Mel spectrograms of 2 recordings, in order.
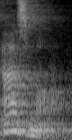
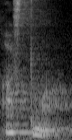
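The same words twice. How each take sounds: First: The middle 'th' sound is left silent. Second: The middle 'th' sound is pronounced. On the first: The speaker calls it right. "the correct pronunciation of this word is asthma" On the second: The speaker calls it wrong. "This might be mispronounced as asthma"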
